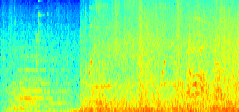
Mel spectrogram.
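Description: Weapons and spells clash in a noisy fight.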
